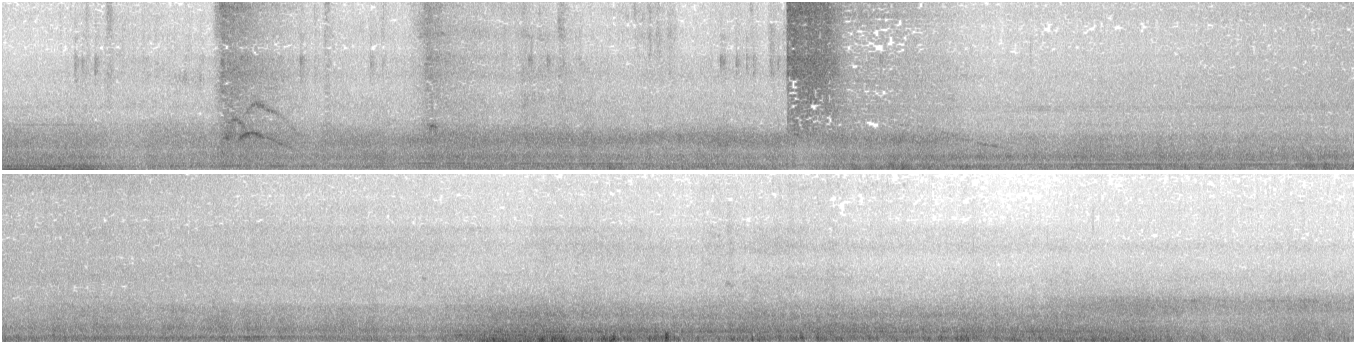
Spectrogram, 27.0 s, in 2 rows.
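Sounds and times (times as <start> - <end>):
train rolling rumble: 0.0 - 27.0
air brake hiss: 7.8 - 9.5.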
